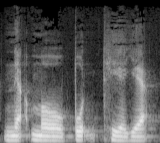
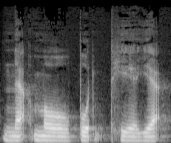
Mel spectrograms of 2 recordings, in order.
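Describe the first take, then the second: First: It is said in the Khmer Pali pronunciation. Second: The same.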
